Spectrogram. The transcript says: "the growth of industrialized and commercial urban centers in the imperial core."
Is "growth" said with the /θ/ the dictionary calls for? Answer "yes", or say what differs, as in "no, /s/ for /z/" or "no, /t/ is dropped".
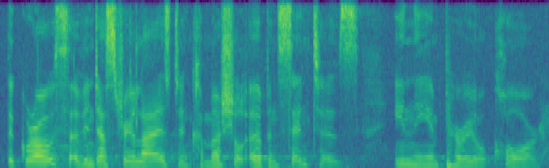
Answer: yes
